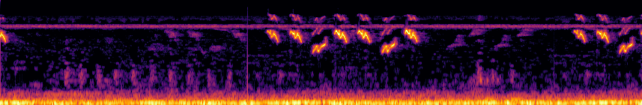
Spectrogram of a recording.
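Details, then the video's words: Cinereous tit known as gelatik batu, singing to goad a rival: high, clipped 'wucit wucit' note pairs in two bursts, fainter than the heavy low background rumble. "Gelatik batu gacor suara lantang wucit wucit merangsang lawan agar ikut bunyi gacor"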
